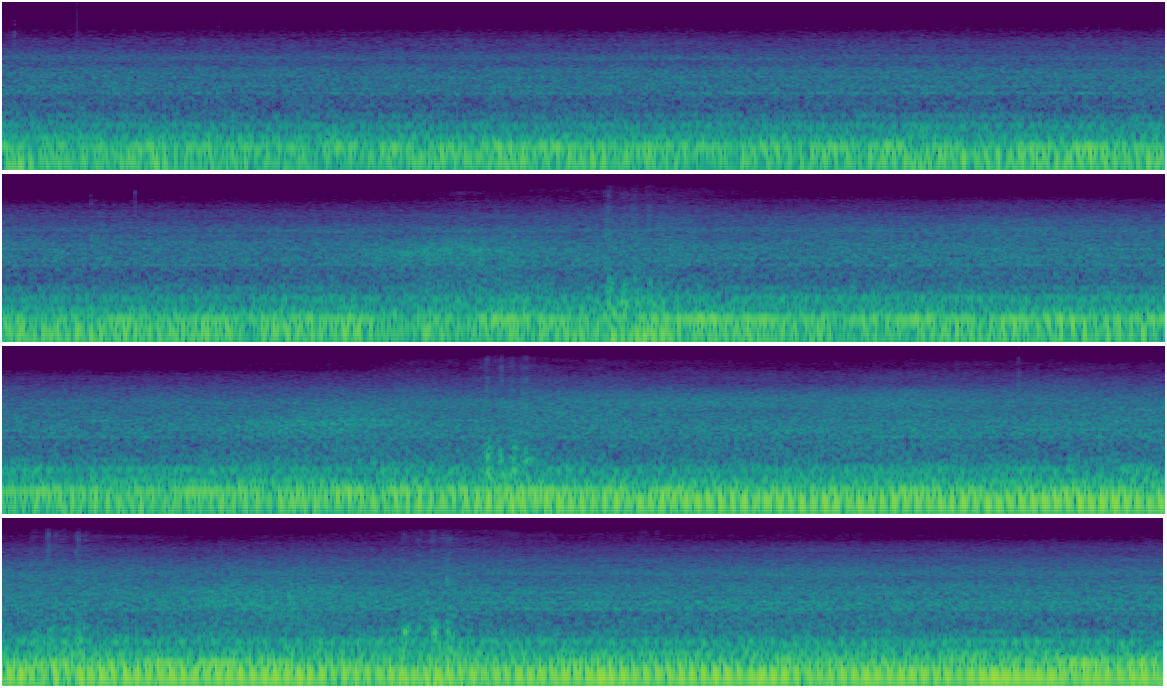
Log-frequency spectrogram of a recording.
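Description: Diesel locomotive of a slow-moving train drawing closer: a steady low engine rumble that grows gradually louder, with a few faint short higher-pitched sounds from about ten seconds in.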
